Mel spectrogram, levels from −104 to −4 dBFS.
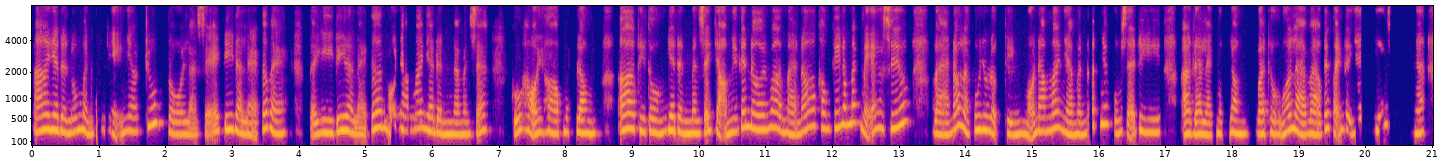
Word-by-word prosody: À, 275 Hz, +2 st, +2 dB
gia 285 Hz, -1 st, +6 dB
đình 245 Hz, -4 st, 0 dB
của 255 Hz, -, -2 dB
mình 275 Hz, -7 st, +1 dB
cũng 285 Hz, +5 st, -14 dB
hẹn 210 Hz, +4 st, -3 dB
nhau 260 Hz, -1 st, -3 dB
trước 390 Hz, +4 st, +2 dB
rồi 215 Hz, -3 st, -1 dB
là 215 Hz, -, -2 dB
sẽ 220 Hz, +5 st, -2 dB
đi 290 Hz, 0 st, +4 dB
Đà 260 Hz, -4 st, +2 dB
Lạt 210 Hz, -1 st, 0 dB
á 300 Hz, -, +1 dB
bạn. 230 Hz, -5 st, 0 dB, 0.4 s
Tại 210 Hz, -, -1 dB
vì 235 Hz, 0 st, +1 dB
đi 275 Hz, +3 st, +5 dB
Đà 260 Hz, -, +3 dB
Lạt 105 Hz, -, -1 dB
á, 290 Hz, -, +2 dB, 0.2 s
mỗi 260 Hz, -, -3 dB
năm 270 Hz, -1 st, -7 dB
á, 310 Hz, -, -2 dB
gia 270 Hz, -, +3 dB
đình 220 Hz, -3 st, +1 dB
nhà 210 Hz, -1 st, +1 dB
mình 215 Hz, 0 st, 0 dB
sẽ 230 Hz, +6 st, -1 dB, 0.4 s
cũng 235 Hz, +5 st, +1 dB
hội 245 Hz, -4 st, +1 dB
họp 240 Hz, -2 st, -1 dB
một 250 Hz, -1 st, -3 dB
lần. 235 Hz, -2 st, +2 dB, 0.3 s
A, 300 Hz, +2 st, +3 dB
thì 265 Hz, -3 st, 0 dB
thường 245 Hz, 0 st, 0 dB
gia 275 Hz, -, +7 dB
đình 235 Hz, -5 st, +2 dB
mình 225 Hz, 0 st, +3 dB
sẽ 250 Hz, -, +1 dB
chọn 225 Hz, -, 0 dB
những 250 Hz, +3 st, -2 dB
cái 325 Hz, +1 st, +2 dB
nơi 295 Hz, -4 st, +3 dB, 0.2 s
á -, -, 0 dB
mà 220 Hz, -3 st, 0 dB
nó 295 Hz, +9 st, -1 dB
không 310 Hz, -1 st, -2 dB
khí 320 Hz, +2 st, +2 dB
nó 380 Hz, -, +3 dB
mát 410 Hz, 0 st, +1 dB
mẻ 255 Hz, -2 st, 0 dB
một 315 Hz, +1 st, -2 dB
xíu 315 Hz, +5 st, +3 dB, 0.4 s
và 215 Hz, -2 st, +1 dB
nó 295 Hz, +9 st, +1 dB
là 310 Hz, -8 st, +2 dB
khu 285 Hz, 0 st, +4 dB
du 285 Hz, -, +4 dB
lịch. 235 Hz, -6 st, -1 dB
Thì 215 Hz, -2 st, 0 dB
mỗi 215 Hz, -1 st, +1 dB
năm 260 Hz, +2 st, -1 dB
á, 315 Hz, -, +1 dB
nhà 245 Hz, -9 st, 0 dB
mình 210 Hz, +1 st, +1 dB
ít 345 Hz, +2 st, -5 dB
nhất 395 Hz, 0 st, +4 dB
cũng 230 Hz, +2 st, -3 dB
sẽ -, -, -1 dB
đi, 245 Hz, -3 st, 0 dB, 0.3 s
à, 220 Hz, +2 st, +2 dB
Đà 220 Hz, 0 st, +2 dB
Lạt 205 Hz, -1 st, +1 dB
một 225 Hz, -2 st, -1 dB
lần 225 Hz, -3 st, +1 dB
và 220 Hz, -1 st, +1 dB
thường 215 Hz, -3 st, -1 dB
á 265 Hz, +6 st, +2 dB
là 255 Hz, -9 st, +3 dB
vào 210 Hz, -2 st, +1 dB
cái 300 Hz, -, +1 dB
khoảng 280 Hz, -, -1 dB
thời -, -, -1 dB
gian 230 Hz, +3 st, -6 dB, 0.2 s
Giáng 275 Hz, +8 st, -3 dB
sinh 380 Hz, -, -15 dB, 0.3 s
nè, 230 Hz, +1 st, +1 dB
250 Hz, 260 wpm, -26 LUFS, 220-285 Hz, 0.4 s, gia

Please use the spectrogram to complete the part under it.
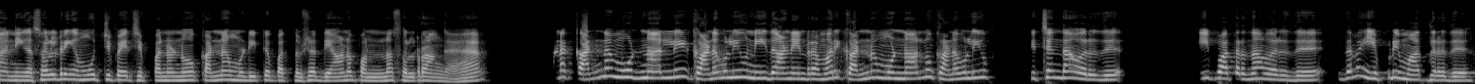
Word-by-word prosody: நீங்க 190 Hz, -1 st, +3 dB
சொல்றீங்க 230 Hz, +1 st, +2 dB
மூச்சு 225 Hz, 0 st, -2 dB
பயிற்சி 195 Hz, -1 st, +1 dB
பண்ணணும். 190 Hz, +1 st, 0 dB
கண்ண 195 Hz, +3 st, +2 dB
மூடிட்டு 190 Hz, +1 st, -1 dB
10 180 Hz, 0 st, -3 dB
நிமிசம் 180 Hz, 0 st, -2 dB
தியானம் 185 Hz, +3 st, -1 dB
பண்ணணும்னுலா 175 Hz, +1 st, -1 dB
சொல்றாங்க. 175 Hz, -3 st, -1 dB, 1.1 s
ஆனா 325 Hz, -, +1 dB, 0.2 s
கண்ண 285 Hz, +9 st, +2 dB, 0.2 s
மூட்னாலே 305 Hz, +1 st, +3 dB, 0.2 s
கனவிலயும் 310 Hz, +6 st, +2 dB
நீ 285 Hz, -, +3 dB
தானேன்ற 260 Hz, -1 st, +3 dB
மாதிரி 290 Hz, +5 st, +1 dB
கண்ண 250 Hz, +6 st, 0 dB
மூடினாலும், 280 Hz, +3 st, 0 dB
கனவிலும் 285 Hz, +7 st, -1 dB, 0.4 s
கிச்சன் 310 Hz, +3 st, 0 dB
தான் 300 Hz, -2 st, +1 dB
வருது. 220 Hz, -2 st, -1 dB, 0.9 s
டீ 290 Hz, -, +4 dB
பாத்திரம் 265 Hz, -2 st, +1 dB
தான் 260 Hz, -1 st, -1 dB
வருது. 200 Hz, -2 st, -1 dB, 0.3 s
இதெல்லாம் 310 Hz, +5 st, -1 dB
எப்படி 295 Hz, +4 st, -2 dB
மாத்தறது? 200 Hz, -4 st, -1 dB
235 Hz, 130 wpm, -23 LUFS, 195-285 Hz, 1.1 s, டீ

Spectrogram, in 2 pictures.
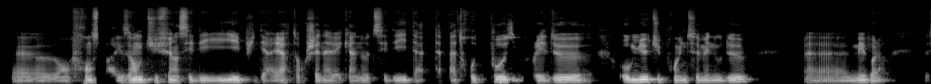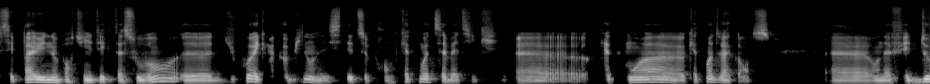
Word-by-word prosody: heu -, -, -8 dB
heu, 85 Hz, -1 st, -6 dB
en 85 Hz, 0 st, -5 dB
France, 105 Hz, +2 st, +1 dB
par -, -, -10 dB
exemple, 105 Hz, +4 st, +5 dB
tu 105 Hz, -1 st, -1 dB
fais 100 Hz, -, +1 dB
un 95 Hz, -, +3 dB
CDI 95 Hz, +1 st, +3 dB
et 105 Hz, -, +6 dB
puis -, -, -7 dB
derrière, 95 Hz, +2 st, 0 dB
tu 100 Hz, -, -13 dB
enchaînes 95 Hz, -1 st, 0 dB
avec 90 Hz, -1 st, -4 dB
un 90 Hz, +1 st, -4 dB
autre 95 Hz, 0 st, -3 dB
CDI, 100 Hz, +3 st, -1 dB
tu -, -, -8 dB
as -, -, -7 dB
tu -, -, -13 dB
as -, -, -8 dB
pas -, -, -5 dB
trop -, -, -4 dB
de -, -, -8 dB
pause 115 Hz, -2 st, +4 dB
entre 195 Hz, -, -18 dB
les 95 Hz, -1 st, +2 dB
2 105 Hz, +3 st, +5 dB, 0.2 s
heu, 90 Hz, -, -19 dB, 0.2 s
au 110 Hz, -, +3 dB
mieux, 115 Hz, +2 st, +9 dB
tu 115 Hz, -, 0 dB
prends 95 Hz, -, -2 dB
1 95 Hz, -, +1 dB
semaine 100 Hz, -1 st, 0 dB
ou 95 Hz, -, +1 dB
2 110 Hz, -, +2 dB, 0.5 s
heu, 90 Hz, -1 st, -5 dB
mais 100 Hz, +2 st, +4 dB
voilà, 95 Hz, -2 st, -2 dB, 0.4 s
c'est -, -, -6 dB
pas 115 Hz, +1 st, +5 dB
une 110 Hz, -1 st, +7 dB
opportunité 105 Hz, +1 st, +1 dB
que -, -, -12 dB
tu -, -, -5 dB
as 100 Hz, -, +1 dB
souvent, 110 Hz, +8 st, 0 dB
heu, 95 Hz, -1 st, +1 dB
du 95 Hz, +4 st, -11 dB
coup, 140 Hz, -, -1 dB
avec 120 Hz, -, +5 dB
ma -, -, -11 dB
copine, 105 Hz, +3 st, -6 dB
on 110 Hz, -, 0 dB
a -, -, -3 dB
décidé 90 Hz, 0 st, -3 dB
de -, -, -14 dB
se -, -, -2 dB
prendre 95 Hz, +2 st, -14 dB
4 120 Hz, +1 st, -8 dB
mois 125 Hz, -1 st, +1 dB
de 125 Hz, -, -9 dB
sabbatique, 100 Hz, -6 st, -5 dB, 0.2 s
heu, 90 Hz, -2 st, -4 dB, 0.2 s
4 -, -, -1 dB
mois, 110 Hz, -3 st, +1 dB
heu, 95 Hz, -, -4 dB
4 115 Hz, -, -9 dB
mois 125 Hz, -, +1 dB
de 110 Hz, -, -6 dB
vacances, 100 Hz, -2 st, -2 dB, 0.6 s
heu. 95 Hz, -1 st, -3 dB
On 95 Hz, +1 st, -2 dB
a 95 Hz, -, 0 dB
fait 95 Hz, -, -3 dB
2 100 Hz, +6 st, +4 dB
100 Hz, 255 wpm, -23 LUFS, 95-110 Hz, 0.6 s, mieux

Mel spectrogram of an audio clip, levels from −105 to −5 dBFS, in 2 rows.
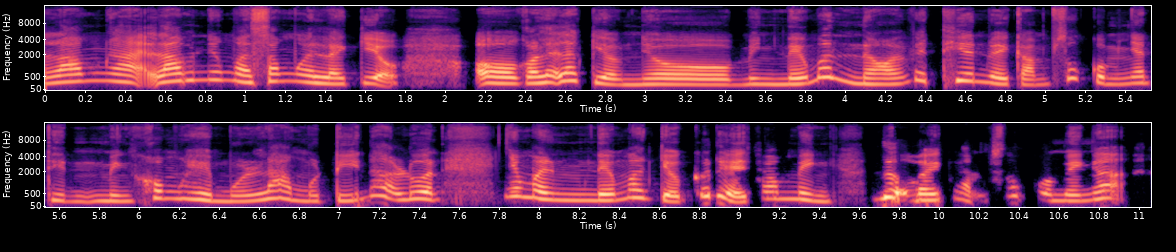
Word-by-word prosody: lắm, 300 Hz, +6 st, 0 dB
ngại 295 Hz, -5 st, 0 dB
lắm. 315 Hz, +4 st, +5 dB
Nhưng 370 Hz, -1 st, -7 dB
mà 285 Hz, -4 st, +2 dB
xong 315 Hz, +2 st, -1 dB
rồi 275 Hz, -4 st, +1 dB
là, 225 Hz, -2 st, +3 dB
kiểu, 230 Hz, +2 st, -1 dB, 0.4 s
ờ 240 Hz, -1 st, +5 dB
có 245 Hz, +1 st, +3 dB
lẽ 265 Hz, +1 st, +3 dB
là, 335 Hz, -, +3 dB
kiểu, 230 Hz, -5 st, +1 dB
nhờ 200 Hz, -1 st, +1 dB
mình 210 Hz, +1 st, -7 dB
nếu 220 Hz, +1 st, +2 dB
mà 480 Hz, -, +1 dB
nói 215 Hz, -2 st, 0 dB
về 345 Hz, -, -4 dB
thiên 330 Hz, -4 st, -1 dB
về 230 Hz, -4 st, +2 dB
cảm 195 Hz, -1 st, -5 dB
xúc 435 Hz, -1 st, -6 dB
của 255 Hz, -, +1 dB
mình 210 Hz, -1 st, -11 dB
nha 250 Hz, -, -3 dB
thì 240 Hz, -2 st, -6 dB
mình 210 Hz, +2 st, -7 dB
không 310 Hz, +4 st, -4 dB
hề 265 Hz, -4 st, +1 dB
muốn 210 Hz, +1 st, -5 dB
làm 290 Hz, -2 st, -2 dB
một 215 Hz, -1 st, -10 dB
tí 225 Hz, +2 st, -5 dB
nào 410 Hz, -10 st, -2 dB
luôn. 285 Hz, 0 st, +2 dB, 0.3 s
Nhưng 390 Hz, 0 st, -2 dB
mà 295 Hz, -5 st, +5 dB
nếu 240 Hz, -2 st, +2 dB
mà, 335 Hz, +6 st, -1 dB
kiểu, 450 Hz, -, +5 dB
cứ 400 Hz, -, 0 dB
để 185 Hz, -, +5 dB
cho 295 Hz, 0 st, -4 dB
mình 265 Hz, -7 st, -2 dB, 0.2 s
dựa 350 Hz, -, +7 dB
vào -, -, +6 dB
cái 245 Hz, -, +6 dB
cảm -, -, -8 dB
xúc 410 Hz, +1 st, -11 dB
của 245 Hz, -, -4 dB
mình 225 Hz, +2 st, -2 dB
á 315 Hz, +2 st, 0 dB
250 Hz, 295 wpm, -23 LUFS, 215-310 Hz, 0.4 s, dựa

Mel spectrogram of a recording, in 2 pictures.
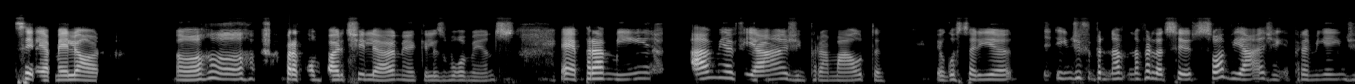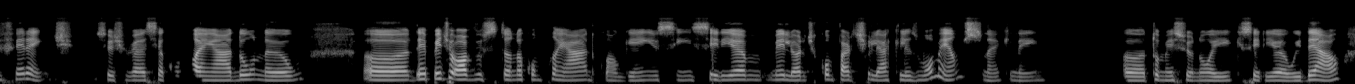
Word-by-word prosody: Seria 200 Hz, -7 st, +8 dB
melhor, 205 Hz, -2 st, +8 dB, 0.6 s
né? 210 Hz, -, -5 dB
Aham. 245 Hz, +4 st, +3 dB, 0.4 s
Para 235 Hz, -2 st, +8 dB
compartilhar, 215 Hz, -1 st, +3 dB
né, 210 Hz, -3 st, -3 dB
aqueles 195 Hz, 0 st, -7 dB
momentos. 195 Hz, 0 st, -2 dB, 0.5 s
É 250 Hz, -2 st, +9 dB
para 265 Hz, +3 st, +7 dB
mim 250 Hz, +3 st, -4 dB, 0.4 s
a 265 Hz, +6 st, +8 dB
minha 300 Hz, -2 st, -1 dB
viagem 220 Hz, -1 st, +1 dB
para 195 Hz, -1 st, -9 dB
Malta. 190 Hz, 0 st, -6 dB, 0.5 s
Eu -, -, -7 dB
gostaria 225 Hz, 0 st, 0 dB, 0.4 s
indif 280 Hz, +1 st, -5 dB, 0.2 s
na 265 Hz, +2 st, 0 dB
na 255 Hz, +2 st, -7 dB
verdade, 260 Hz, -5 st, 0 dB
ser 240 Hz, -3 st, +2 dB
só 285 Hz, +5 st, +1 dB
a -, -, -6 dB
viagem 230 Hz, -4 st, -2 dB
para 230 Hz, -1 st, -6 dB
mim 220 Hz, +2 st, -10 dB
é 235 Hz, -, -2 dB
indiferente. 230 Hz, 0 st, -6 dB, 0.2 s
Se 250 Hz, -, -6 dB
eu -, -, -7 dB
tivesse 195 Hz, +1 st, -5 dB
acompanhado 200 Hz, 0 st, -2 dB
ou 230 Hz, 0 st, -12 dB
não. 190 Hz, +1 st, -6 dB, 0.7 s
Hã, 205 Hz, 0 st, +1 dB
de -, -, 0 dB
repente, 255 Hz, +2 st, +1 dB
é -, -, +1 dB
óbvio, 225 Hz, +1 st, +1 dB
estando 220 Hz, -1 st, -2 dB
acompanhado 210 Hz, -2 st, -5 dB
com -, -, -15 dB
alguém, 185 Hz, +3 st, -8 dB
assim, 200 Hz, 0 st, -3 dB
seria 215 Hz, +2 st, 0 dB, 0.2 s
melhor 210 Hz, -2 st, -2 dB
de 190 Hz, -, -7 dB
compartilhar 210 Hz, -2 st, -5 dB
aqueles 200 Hz, -1 st, -9 dB
momentos, 350 Hz, -, 0 dB
né. 175 Hz, -1 st, -10 dB
Que -, -, -18 dB
nem, 180 Hz, +1 st, -12 dB, 0.8 s
hã, 180 Hz, -1 st, -4 dB
tu 230 Hz, -, -6 dB
mencionou 190 Hz, -1 st, -5 dB
aí 180 Hz, +1 st, -7 dB
que -, -, -3 dB
seria 185 Hz, -3 st, -3 dB
o 170 Hz, -, -10 dB
ideal, 200 Hz, +2 st, +2 dB
210 Hz, 140 wpm, -23 LUFS, 195-235 Hz, 0.8 s, É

